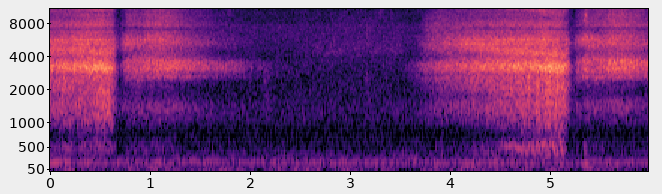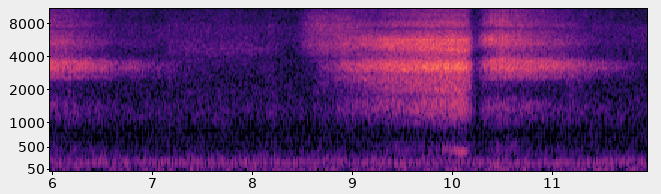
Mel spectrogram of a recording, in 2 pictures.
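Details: Acorn, a 14-year-old male pit bull rescued from the Cuyahoga County Animal Shelter, a deep sleeper, snoring while asleep at home: long breathy hissing snores with a faint whistle, about every four to five seconds, over a steady low hum.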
